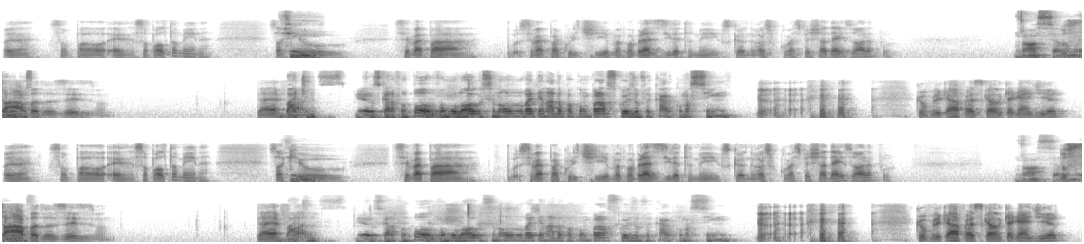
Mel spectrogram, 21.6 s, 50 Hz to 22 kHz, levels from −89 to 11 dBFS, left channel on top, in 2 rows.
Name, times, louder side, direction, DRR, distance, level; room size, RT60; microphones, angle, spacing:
voice 1, 0.0-3.4 3.9-4.7 5.1-8.7 10.6-11.9 13.3-13.9 18.3-21.4, right 5 dB, 40° right, 0.4 m, -31 dB
voice 2, 2.8-3.2 10.1-10.9 13.6-13.9 14.3-18.1, left 6 dB, 65° left, 0.4 m, -28 dB
10.5 x 3.8 x 2.9 m
head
